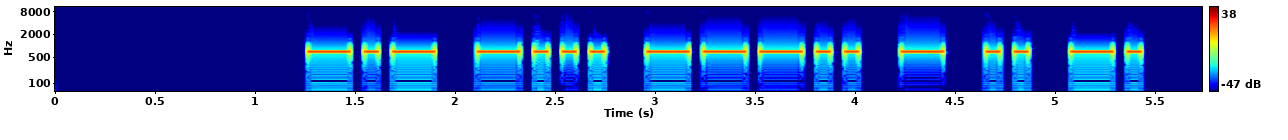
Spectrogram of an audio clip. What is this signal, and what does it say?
Morse code, heard as a keyed tone, about 17 wpm, 700 Hz. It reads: KB8TIN
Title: USA Call Signs - 6 Characters - 2x Character Spacing - 17wpm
